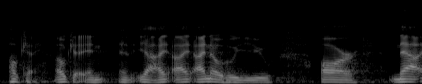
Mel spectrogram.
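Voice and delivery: quiet, low, halting write-off; dismissive judging. Acted. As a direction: trail through it quietly, mind made up. Acting out judging someone's beliefs.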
